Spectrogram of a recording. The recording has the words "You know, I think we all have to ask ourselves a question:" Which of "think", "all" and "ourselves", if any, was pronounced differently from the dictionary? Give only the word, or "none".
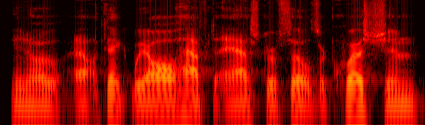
none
